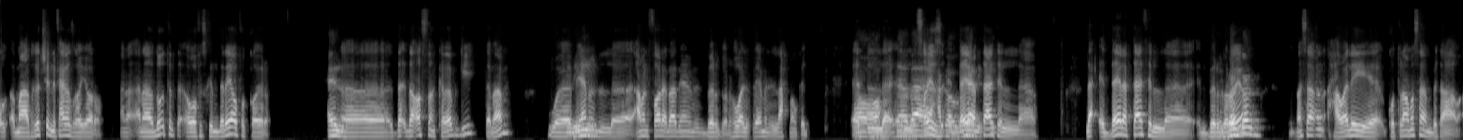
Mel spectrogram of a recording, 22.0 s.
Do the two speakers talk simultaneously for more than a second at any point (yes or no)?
yes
